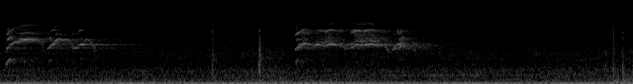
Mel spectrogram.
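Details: Falcon chicks on a camera-watched nest ledge at dawn, 27 October 2022: a short squealing burst, a few sharp clicks, then a second longer burst of wavering calls over low hum.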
